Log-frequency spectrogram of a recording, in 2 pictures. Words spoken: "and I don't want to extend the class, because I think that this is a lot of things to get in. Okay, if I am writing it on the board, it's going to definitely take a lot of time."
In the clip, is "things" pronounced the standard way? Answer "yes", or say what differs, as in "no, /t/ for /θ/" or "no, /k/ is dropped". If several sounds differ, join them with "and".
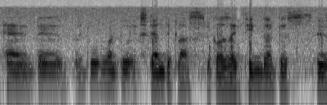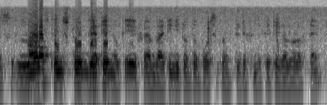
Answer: no, /t/ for /θ/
